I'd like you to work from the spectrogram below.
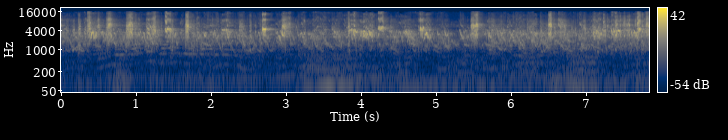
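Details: Budgerigars, an Australian parrot, recorded 13 March 2024, chattering in a dense, continuous stream of high chirps and squawks. Sharper peaks come every half second or so over a steady twittering background.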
